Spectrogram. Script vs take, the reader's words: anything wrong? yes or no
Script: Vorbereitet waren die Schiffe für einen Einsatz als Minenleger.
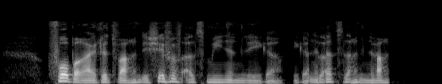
yes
